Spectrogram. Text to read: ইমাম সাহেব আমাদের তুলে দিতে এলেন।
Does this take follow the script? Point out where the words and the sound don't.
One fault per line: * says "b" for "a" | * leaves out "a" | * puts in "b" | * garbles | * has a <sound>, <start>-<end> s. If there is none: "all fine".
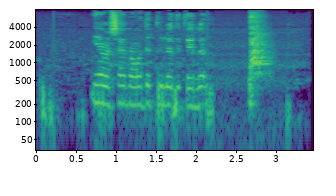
* has a bark, 2.7-3.0 s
